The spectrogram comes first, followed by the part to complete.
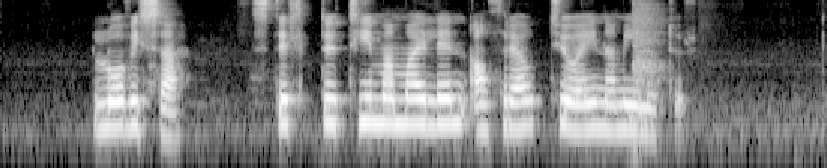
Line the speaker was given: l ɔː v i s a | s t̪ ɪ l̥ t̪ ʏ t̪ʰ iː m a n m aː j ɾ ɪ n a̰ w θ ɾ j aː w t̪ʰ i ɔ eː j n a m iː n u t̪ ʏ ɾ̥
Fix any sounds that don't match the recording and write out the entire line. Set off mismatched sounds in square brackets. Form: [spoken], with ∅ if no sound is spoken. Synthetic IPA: l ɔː v i s a | s t̪ ɪ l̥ t̪ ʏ t̪ʰ iː m a [∅] m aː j [l] ɪ n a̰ w θ ɾ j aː w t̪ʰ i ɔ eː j n a m iː n u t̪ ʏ ɾ̥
